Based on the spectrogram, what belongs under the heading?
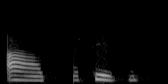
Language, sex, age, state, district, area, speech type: Santali, female, 18-30, West Bengal, Malda, rural, conversation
